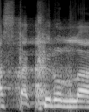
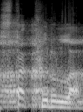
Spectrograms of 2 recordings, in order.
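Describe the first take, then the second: Both takes have the same delivery.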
